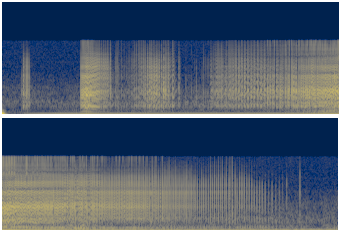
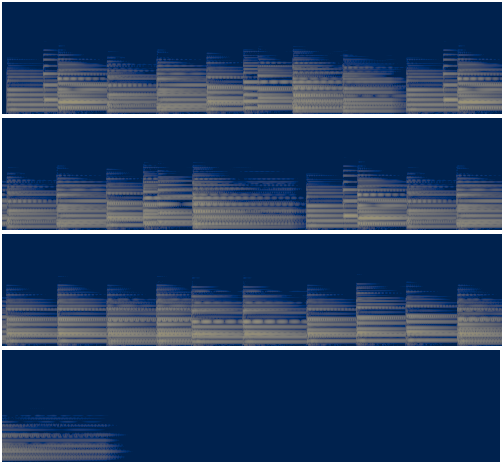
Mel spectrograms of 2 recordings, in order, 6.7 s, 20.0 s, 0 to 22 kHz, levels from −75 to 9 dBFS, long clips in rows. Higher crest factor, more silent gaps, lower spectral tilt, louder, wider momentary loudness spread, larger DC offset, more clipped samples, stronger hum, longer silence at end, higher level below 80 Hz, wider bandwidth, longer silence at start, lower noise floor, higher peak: about the same, 16 dB vs 16 dB; neither; second, -4.5 dB/octave vs -10 dB/octave; first, -14 LUFS vs -28 LUFS; first, 18 LU vs 9 LU; first, 6% vs under 0.1%; first, 0.7% vs under 0.1%; neither; second, 0 s vs 3.9 s; first, -36 dBFS vs -64 dBFS; about the same, 5.4 kHz vs 5.2 kHz; about the same, 0 s vs 0.05 s; second, -35 dBFS vs -58 dBFS; first, 0 dBFS vs -12 dBFS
